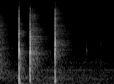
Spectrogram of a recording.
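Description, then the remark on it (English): Three sharp hand claps made for audio sync after a countdown, landing in quick, uneven succession, the first two close together and the third a beat later. Each is a crisp, bright snap, followed by near silence. “Clap sync. 3, 2, 1.”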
